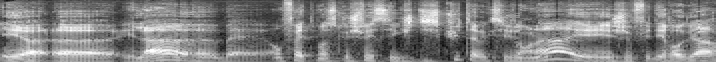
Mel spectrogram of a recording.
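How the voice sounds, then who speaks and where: Speaking at a moderate pace and medium pitch, a man talks with a slight Marseille accent. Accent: slight Marseille accent, kept here. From Marseille, France. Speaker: journalist and documentary filmmaker. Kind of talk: interview talk.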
